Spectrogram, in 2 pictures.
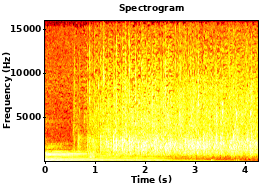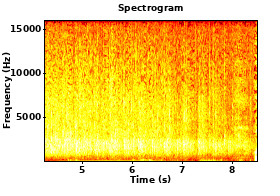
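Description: The band's last chord, led by piano, rings out and dies away over the first few seconds while audience applause starts about a second in and slowly fades.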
